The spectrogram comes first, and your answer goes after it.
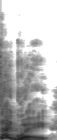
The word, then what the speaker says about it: segue: Well, because it's the word. It's segue. Like you segue into a new topic of conversation.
